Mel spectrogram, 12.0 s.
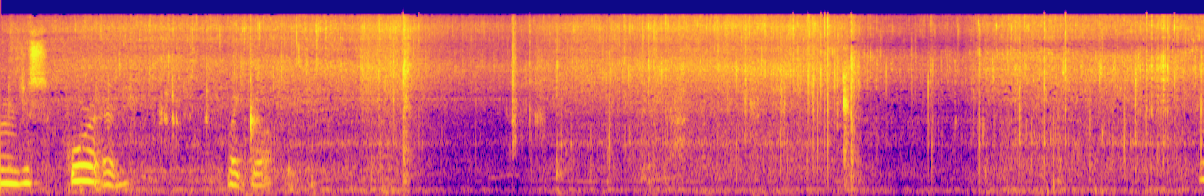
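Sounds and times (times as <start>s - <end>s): food sizzling in hot fat: 0.0s - 12.0s
eggs cracking: 1.5s - 3.0s.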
